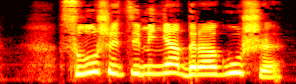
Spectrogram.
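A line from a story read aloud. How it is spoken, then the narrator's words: Shout. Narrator (Russian): закричала она ламием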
